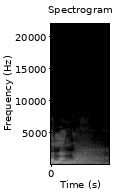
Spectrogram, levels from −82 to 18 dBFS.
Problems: low volume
